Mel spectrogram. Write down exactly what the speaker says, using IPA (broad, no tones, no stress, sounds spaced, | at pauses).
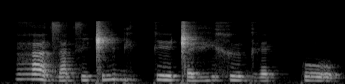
ɦ a d͡z a t͡s i ǁ i bʲ e kː e ǁ ɛ vʲ e x ʏ ɡʱ ɛ kː o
